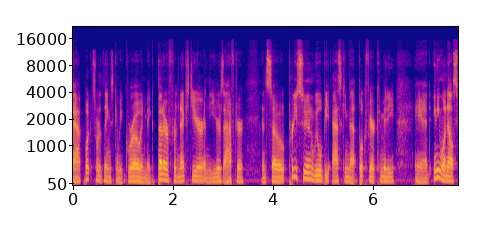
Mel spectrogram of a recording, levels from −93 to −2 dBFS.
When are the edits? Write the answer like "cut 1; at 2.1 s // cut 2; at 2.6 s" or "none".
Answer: none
